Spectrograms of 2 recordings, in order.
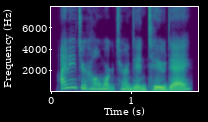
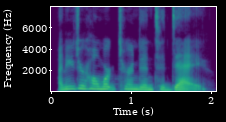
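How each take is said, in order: First: The stress is on the first syllable of today. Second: The stress is on the second syllable of today. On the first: The speaker calls it wrong. "It's not the natural way we say that word" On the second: The speaker calls it right. "That's correct. That's normal"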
